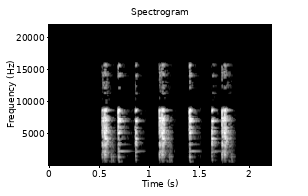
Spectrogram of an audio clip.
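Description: A teacup rattles against its saucer as a man's trembling hand tries to set it down after a meal, in a quick burst of about seven bright, high clinks, uneven in spacing and moderately loud, with silence between them and no talking.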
